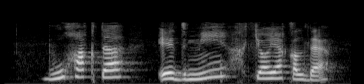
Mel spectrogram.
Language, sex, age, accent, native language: Uzbek, female, 12-17, Jizzax, Uzbek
